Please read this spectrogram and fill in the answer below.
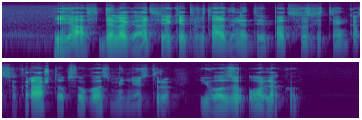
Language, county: Lithuanian, Šiauliai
